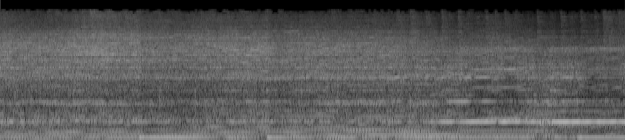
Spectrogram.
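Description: Live melodic black/death metal band playing, led by distorted electric guitars holding long sustained chords, loud and dense throughout, with a higher note coming in partway through.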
